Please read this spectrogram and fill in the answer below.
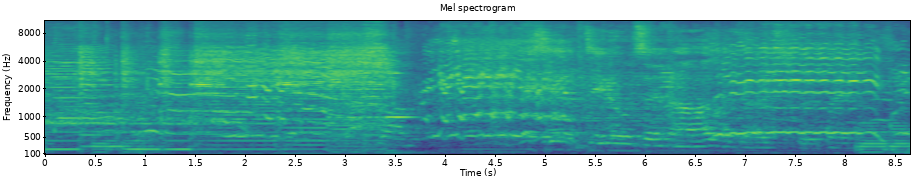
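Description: Live band playing amplified electric guitars, with a voice singing over them in a large room.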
